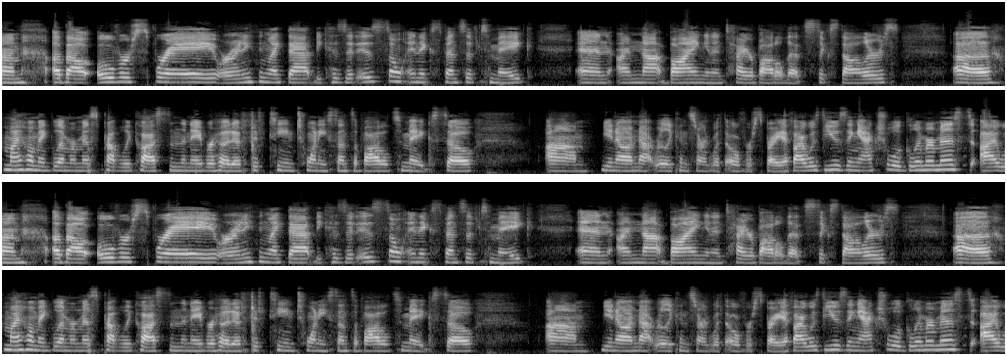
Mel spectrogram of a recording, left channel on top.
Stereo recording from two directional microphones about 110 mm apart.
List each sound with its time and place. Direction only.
0.0 s speech: 25° left (ahead or behind)
15.4 s speech: 25° left (ahead or behind); by 20.0 s 45° left (ahead or behind)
